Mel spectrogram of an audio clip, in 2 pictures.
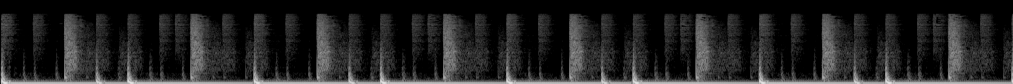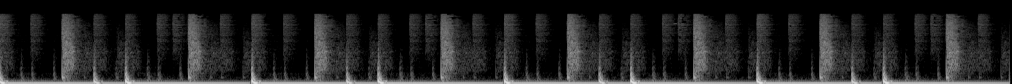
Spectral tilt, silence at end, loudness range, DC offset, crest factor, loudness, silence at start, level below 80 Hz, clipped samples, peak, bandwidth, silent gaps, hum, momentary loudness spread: -5.5 dB/octave; 0 s; 1 LU; under 0.1%; 14 dB; -22 LUFS; 0 s; -20 dBFS; under 0.1%; -4 dBFS; 11.5 kHz; none; none; 6 LU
